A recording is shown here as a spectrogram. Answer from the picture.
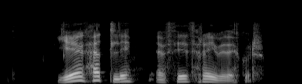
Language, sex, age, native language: Icelandic, male, 40-49, Icelandic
